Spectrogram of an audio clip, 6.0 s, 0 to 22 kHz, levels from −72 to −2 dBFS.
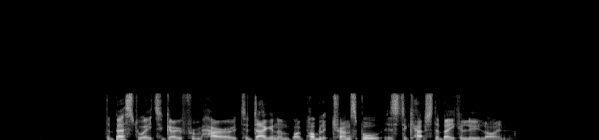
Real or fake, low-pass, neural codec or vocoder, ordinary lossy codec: real; 7.2 kHz; none; none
